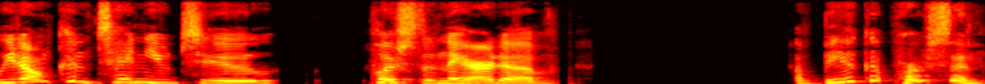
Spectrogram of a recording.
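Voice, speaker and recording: A woman's raised, projected voice, high-pitched with a bright, sharp tone, very wide pitch swings, a moderate pace and long, frequent pauses, in a dry, close sound with no echo. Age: 60s. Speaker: podcast host. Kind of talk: podcast panel discussion.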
